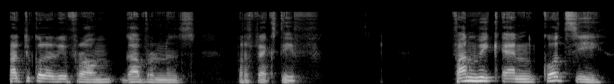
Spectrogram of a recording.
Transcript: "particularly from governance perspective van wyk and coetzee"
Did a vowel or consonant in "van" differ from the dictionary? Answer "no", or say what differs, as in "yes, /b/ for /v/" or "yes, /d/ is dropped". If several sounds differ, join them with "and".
yes, /f/ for /v/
